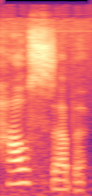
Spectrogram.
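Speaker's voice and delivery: "house of" run together as hau-sob; linked pronunciation. Shown as a demonstration. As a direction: join the final s of "house" onto "of". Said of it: "요런 식으로 발음이 됩니다".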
